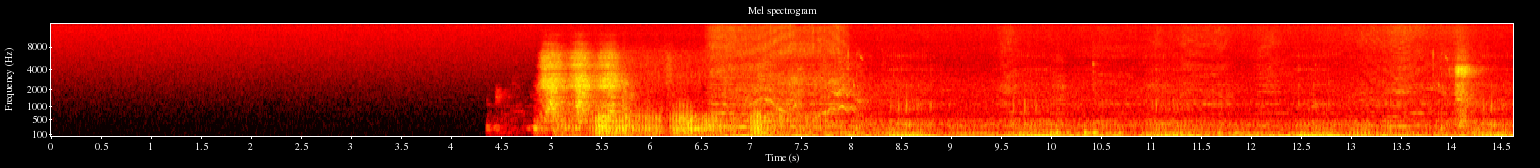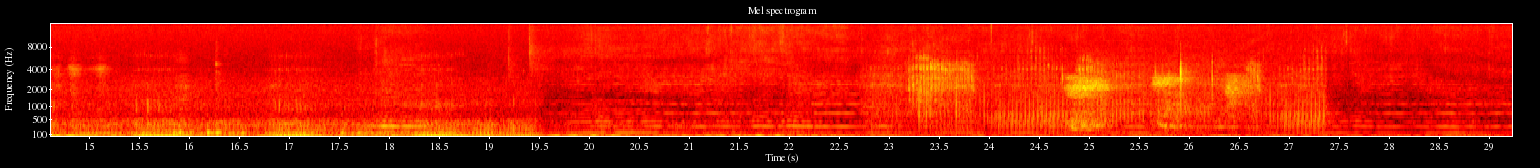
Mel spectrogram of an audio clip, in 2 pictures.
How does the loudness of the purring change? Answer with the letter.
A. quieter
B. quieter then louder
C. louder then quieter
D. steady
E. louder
A.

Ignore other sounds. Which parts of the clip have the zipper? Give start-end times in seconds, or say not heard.
6.9-8.2.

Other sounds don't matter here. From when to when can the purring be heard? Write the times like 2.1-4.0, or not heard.
5.0-27.4.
